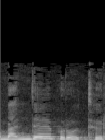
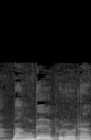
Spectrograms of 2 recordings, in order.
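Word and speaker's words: Mandelbrot: 아는 프랑스 수학자를 통해서인데요 뭐 만델브로트 고도 발음을 했었고 최근에는 외래어 표기법에 따라 망대 브로라 발음을 하는데 년에 타계했는데 우리나라에도 두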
